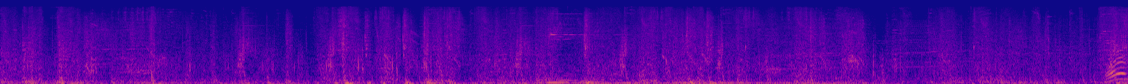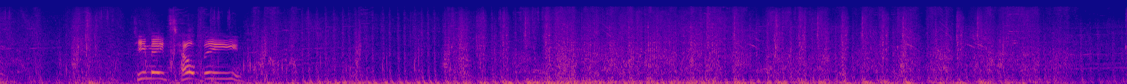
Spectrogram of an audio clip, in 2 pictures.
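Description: Rapid gunfire and energy blasts crackle from a video game throughout.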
